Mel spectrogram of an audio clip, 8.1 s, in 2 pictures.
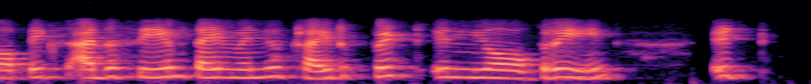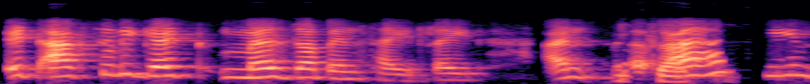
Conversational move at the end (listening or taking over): listening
